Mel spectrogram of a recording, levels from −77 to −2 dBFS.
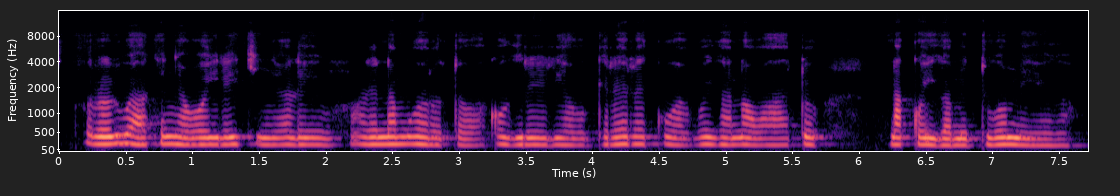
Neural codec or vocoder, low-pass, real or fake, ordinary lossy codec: autoencoder, 48 kHz, 128 numbers a frame, DAC-VAE, trained on Japanese speech; 14.4 kHz; fake; Opus, 24 kbps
